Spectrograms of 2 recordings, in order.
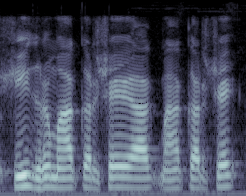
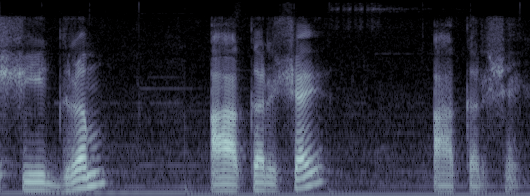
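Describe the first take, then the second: First: The first two words run together as one. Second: The first two words are said separately. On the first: "तीनों को जोड़ देंगे तो" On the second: "यह है शीघ्रम आकर्षय आकर्षय"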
